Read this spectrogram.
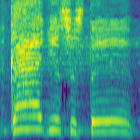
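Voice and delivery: slow, high, sneering scold; haughty big brother, very slow; mocking older brother. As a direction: drag it out to belittle him.

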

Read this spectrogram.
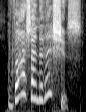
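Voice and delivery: very high, slow squeaky question; piepend. A narrator's reading. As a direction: squeak it out as an excited mouse. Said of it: "piepte ze nog eens". (heel hoog, langgerekt gepiep)

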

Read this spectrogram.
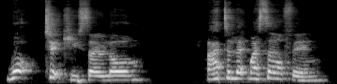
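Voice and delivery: loud, cold demand; villain boss grilling her worker; suspicious Wendy. Acted. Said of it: "she said, peering around suspiciously".

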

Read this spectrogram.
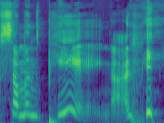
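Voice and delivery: mock outraged. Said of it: "I would be like".

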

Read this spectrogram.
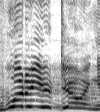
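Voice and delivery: high, startled wife's question; jolted awake, asking high and sharp. Retold or imitated. Wife woken at 3 am.

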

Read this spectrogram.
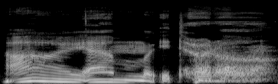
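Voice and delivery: slow breathy cosmic whisper. Acted. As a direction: intone it like an ancient being. Cosmic being intro.

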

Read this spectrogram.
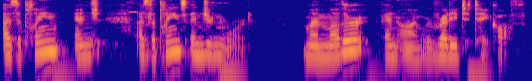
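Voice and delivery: ordinary delivery, nothing marked

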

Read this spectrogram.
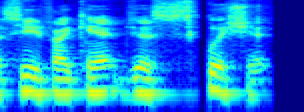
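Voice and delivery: usual speaking voice

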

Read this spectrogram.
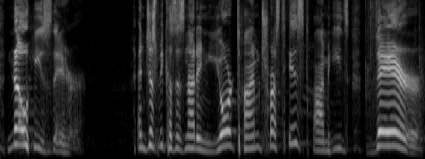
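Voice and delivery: loud, slow, emphatic assurance; preacher assuring the congregation, loud and slow; full-force preaching. Real, not acted. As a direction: preach it home with conviction.

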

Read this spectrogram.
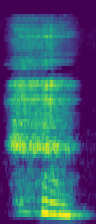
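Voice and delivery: gasp. Retold or imitated. Dramatic retelling of exclusion.

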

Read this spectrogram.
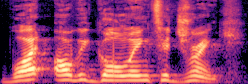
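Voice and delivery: slow, plain reading of the grumble; slow quoted question. Retold or imitated. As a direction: lay the question out slowly, barely acted. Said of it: "The people grumbled to Moses".

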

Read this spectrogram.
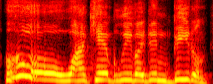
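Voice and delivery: hammed-up wrestler shock at a kick-out; mock disbelief. Mocks wrestler's formulaic kick-out reaction.

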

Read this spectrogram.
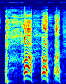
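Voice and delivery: high put-on cackle. Clerk laughs after teasing the guest, a high cackle. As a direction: cackle at your own joke. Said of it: "she'll say".

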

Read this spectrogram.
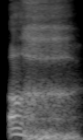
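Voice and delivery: usual speaking voice

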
